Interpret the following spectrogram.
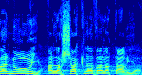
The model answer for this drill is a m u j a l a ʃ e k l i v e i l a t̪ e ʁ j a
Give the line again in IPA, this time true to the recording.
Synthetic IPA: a n u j a l a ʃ a k l a v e a l a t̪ a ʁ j a

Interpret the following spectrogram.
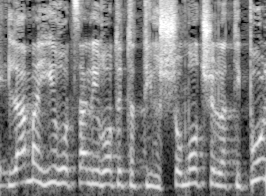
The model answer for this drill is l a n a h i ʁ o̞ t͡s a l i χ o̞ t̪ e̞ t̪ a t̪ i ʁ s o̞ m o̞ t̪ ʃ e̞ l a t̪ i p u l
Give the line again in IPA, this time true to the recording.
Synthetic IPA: l a m a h i ʁ o̞ t͡s a l i ʁ o̞ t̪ e̞ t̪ a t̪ i ʁ ʃ o̞ m o̞ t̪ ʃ e̞ l a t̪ i p u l

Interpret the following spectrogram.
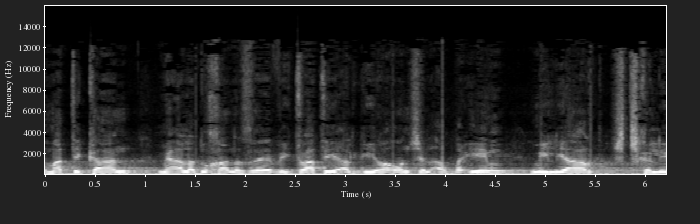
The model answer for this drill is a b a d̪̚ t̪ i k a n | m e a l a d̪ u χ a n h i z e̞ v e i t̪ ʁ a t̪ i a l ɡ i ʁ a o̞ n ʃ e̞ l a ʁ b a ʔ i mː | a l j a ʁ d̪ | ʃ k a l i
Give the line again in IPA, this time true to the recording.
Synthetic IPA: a m a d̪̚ t̪ i k a n | m e a l a d̪ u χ a n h a z e̞ v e i t̪ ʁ a t̪ i a l ɡ i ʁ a o̞ n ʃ e̞ l a ʁ b a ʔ i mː | i l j a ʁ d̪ | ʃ k a l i

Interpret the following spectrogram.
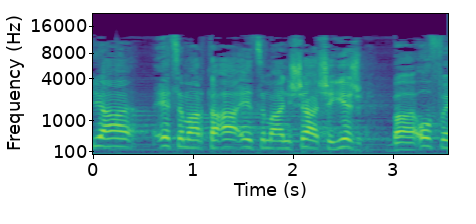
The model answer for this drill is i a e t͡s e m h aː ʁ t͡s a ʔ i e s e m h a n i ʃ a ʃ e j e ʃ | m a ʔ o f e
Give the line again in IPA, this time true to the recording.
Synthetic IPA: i a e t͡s e m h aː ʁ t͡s a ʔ a e t͡s e m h a n i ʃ a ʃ e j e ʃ | b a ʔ o f e

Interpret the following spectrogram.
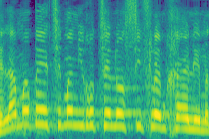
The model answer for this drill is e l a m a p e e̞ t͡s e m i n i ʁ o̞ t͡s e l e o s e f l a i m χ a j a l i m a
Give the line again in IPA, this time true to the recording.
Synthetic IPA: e l a m a b e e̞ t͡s e m a n i ʁ o̞ t͡s e l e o s i f l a e m χ a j a l i m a

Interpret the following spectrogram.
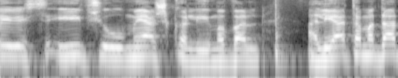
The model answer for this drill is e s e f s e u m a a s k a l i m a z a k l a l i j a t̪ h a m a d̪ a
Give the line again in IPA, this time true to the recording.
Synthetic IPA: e s i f ʃ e u m e a ʃ k a l i m a v a l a l i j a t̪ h a m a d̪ a

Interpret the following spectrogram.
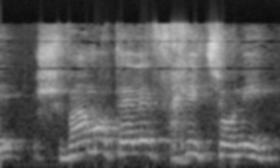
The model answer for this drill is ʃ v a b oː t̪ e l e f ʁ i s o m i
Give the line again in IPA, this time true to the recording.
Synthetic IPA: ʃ v a m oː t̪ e l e f χ i t͡s o n i

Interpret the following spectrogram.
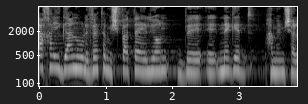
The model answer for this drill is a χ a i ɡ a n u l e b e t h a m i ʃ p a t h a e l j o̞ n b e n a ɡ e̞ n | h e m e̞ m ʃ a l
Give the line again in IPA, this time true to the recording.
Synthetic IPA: a χ a i ɡ a n u l e v e t h a m i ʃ p a t h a e l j o̞ n b e n e ɡ e̞ d | h a m e̞ m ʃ a l

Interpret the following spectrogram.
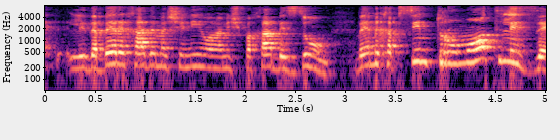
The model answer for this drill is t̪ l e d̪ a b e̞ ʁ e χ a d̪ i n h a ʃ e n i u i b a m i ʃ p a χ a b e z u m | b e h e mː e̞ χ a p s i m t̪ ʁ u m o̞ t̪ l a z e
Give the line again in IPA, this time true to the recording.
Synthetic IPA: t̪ l e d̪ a b e̞ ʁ e χ a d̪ i m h a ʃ e n i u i m a m i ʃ p a χ a b e z u m | v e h e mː e̞ χ a p s i m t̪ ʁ u m o̞ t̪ l e z e

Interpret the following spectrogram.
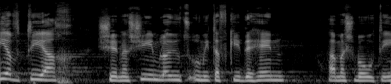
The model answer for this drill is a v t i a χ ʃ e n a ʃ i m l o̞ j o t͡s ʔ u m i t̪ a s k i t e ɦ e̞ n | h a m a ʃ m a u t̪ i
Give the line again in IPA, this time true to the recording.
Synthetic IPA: a v t i a χ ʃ e n a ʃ i m l o̞ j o t͡s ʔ u m i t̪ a f k i d e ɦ e̞ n | h a m a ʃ m a u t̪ i

